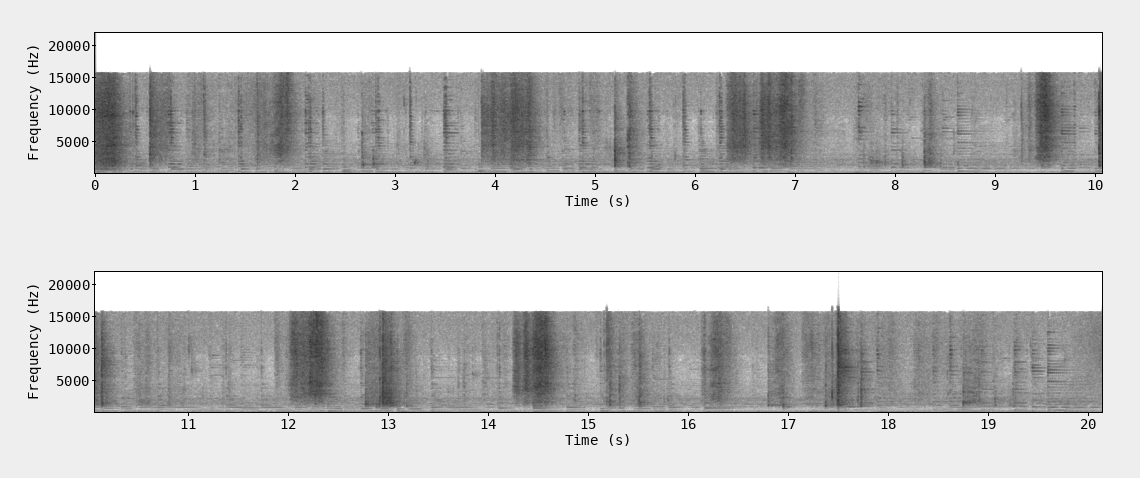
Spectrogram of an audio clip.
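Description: Background music with low held chords, over about a dozen irregular crisp clicks and rustles of dry lasagna sheets being laid into a ceramic baking dish.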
